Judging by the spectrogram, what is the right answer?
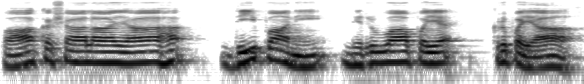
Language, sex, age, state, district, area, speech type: Sanskrit, male, 45-60, Andhra Pradesh, Kurnool, rural, read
